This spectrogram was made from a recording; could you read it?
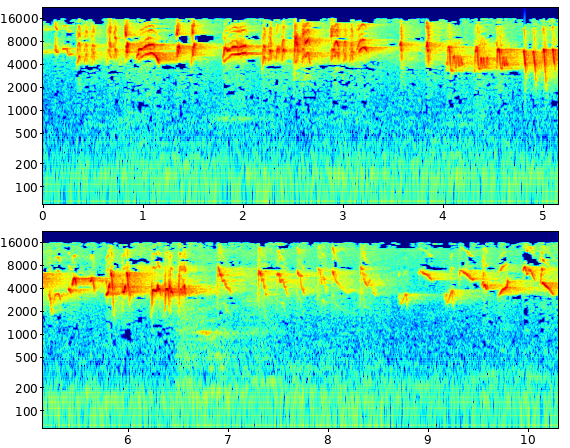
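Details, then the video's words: Young-bird training recording of a white-eye: a long, continuous, very high twittering song of quick slurred notes and buzzy trills, hardly pausing, with a soft low background hum. "Terapi Masteran Terbukti Ampuh Mancing Bunyi Pleci Bakalan"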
